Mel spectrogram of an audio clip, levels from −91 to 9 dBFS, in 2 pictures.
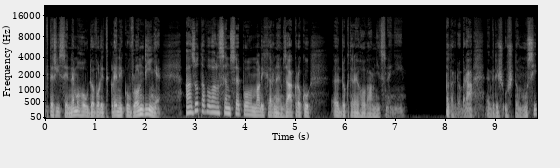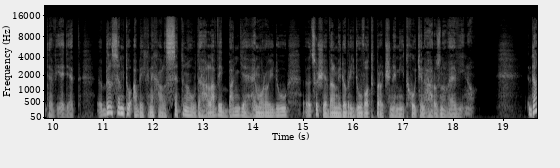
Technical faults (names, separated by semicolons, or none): none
